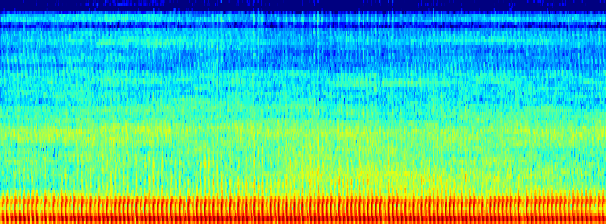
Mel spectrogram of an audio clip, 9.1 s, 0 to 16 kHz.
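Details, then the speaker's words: 110cc four-wheeler (ATV) after repair with new carburetor, new spark plug, wheel alignment, and loose wires and stator tested, pulling under riding: a steady, even low thump at about four beats a second, no misses or clatter; healthy. "oh yeah that thing sounds good another satisfied customer"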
